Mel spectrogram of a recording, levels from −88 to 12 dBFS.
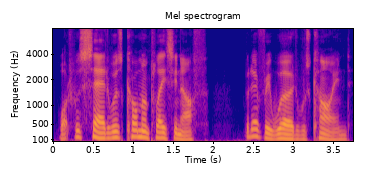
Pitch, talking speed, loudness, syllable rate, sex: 130 Hz, 190 wpm, -16 LUFS, 5.4 syllables/s, male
